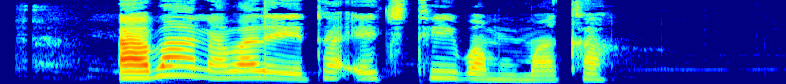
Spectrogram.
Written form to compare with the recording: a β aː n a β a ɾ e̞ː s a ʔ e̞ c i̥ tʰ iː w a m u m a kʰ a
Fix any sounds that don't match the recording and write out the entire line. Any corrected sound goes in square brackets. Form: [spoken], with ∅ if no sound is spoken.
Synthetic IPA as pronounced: a β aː n a β a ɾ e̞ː [t] a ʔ e̞ c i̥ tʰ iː [β] a m u m a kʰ a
